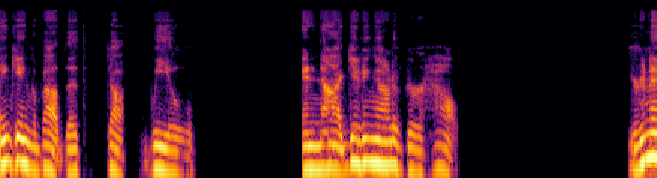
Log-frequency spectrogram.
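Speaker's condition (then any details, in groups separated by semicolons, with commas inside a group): Brain injury; multiple injuries, right side numb including tongue; topic fixation, poor concentration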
